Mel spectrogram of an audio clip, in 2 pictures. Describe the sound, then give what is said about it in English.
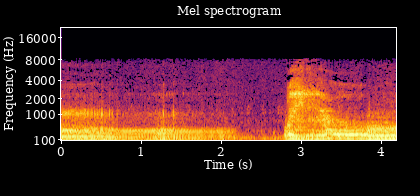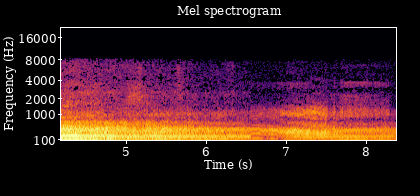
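A sleek, fat cat named Saladin purrs in a steady, low, rumbling drone that continues throughout, briefly swelling louder partway through before settling back into its even rhythm. “But even more particularly, she found comfort in her cat, in the gentle, oh-so-comforting purr of her sleek, fat cat, Saladin.”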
